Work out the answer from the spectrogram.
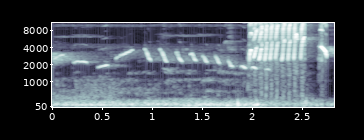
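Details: Greater green leafbird giving a string of clear whistled slurs, rising then stepping downward, followed by a quick burst of bright, buzzy high chips over a low background rumble.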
